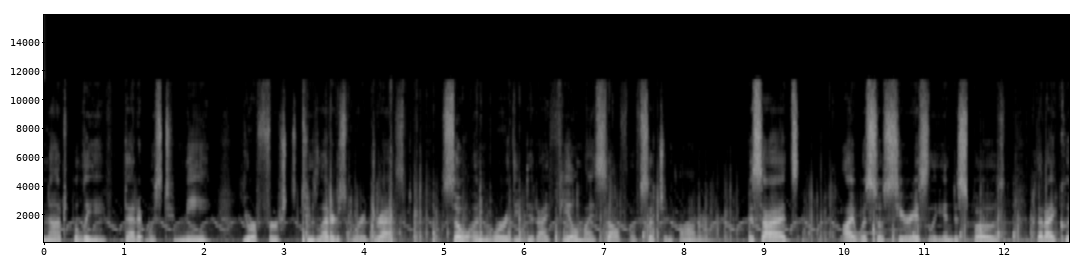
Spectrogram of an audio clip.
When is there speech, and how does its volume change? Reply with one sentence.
The speech can be heard from 0.0 to 12.7 s, at a steady volume.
